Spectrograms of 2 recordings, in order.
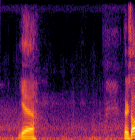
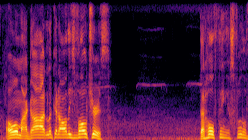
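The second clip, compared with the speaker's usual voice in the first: high-pitched amazed outburst; 7 semitones higher than usual. Real, not acted. Showing viewers all these vultures, amazed. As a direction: exclaim in real surprise, voice raised in pitch.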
